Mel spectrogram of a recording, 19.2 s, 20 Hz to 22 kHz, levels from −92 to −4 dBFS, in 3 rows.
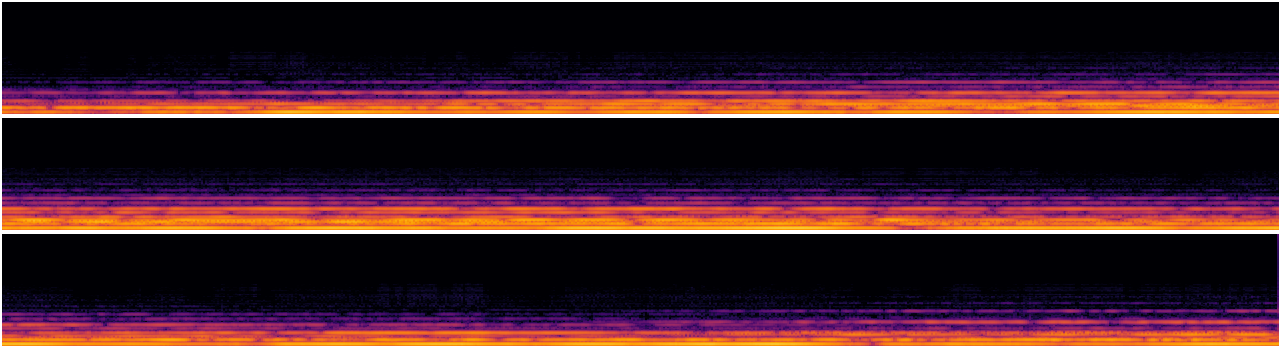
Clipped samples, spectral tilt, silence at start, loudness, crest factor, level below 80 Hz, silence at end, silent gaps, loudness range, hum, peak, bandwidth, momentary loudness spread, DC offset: under 0.1%; -15.5 dB/octave; 0 s; -23 LUFS; 12 dB; -58 dBFS; 0 s; none; 4 LU; none; -10 dBFS; 1.4 kHz; 6 LU; under 0.1%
